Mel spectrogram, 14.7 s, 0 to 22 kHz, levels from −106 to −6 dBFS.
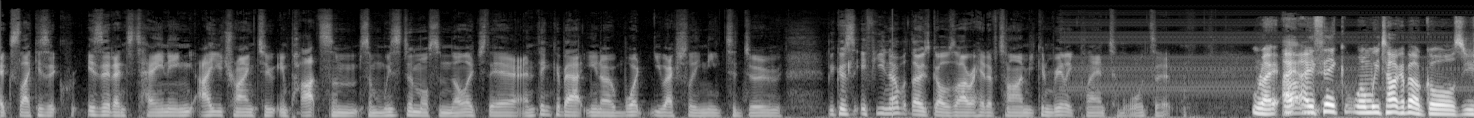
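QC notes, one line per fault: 10.59–14.75 s, timecode bleed: a steady chirping warble sits behind the speech, around 35 dB below it, from a 25 fps linear timecode leaking in from an adjacent track or cable, its square wave flipping between tones near 1 kHz and 2 kHz.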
